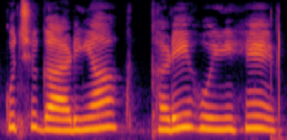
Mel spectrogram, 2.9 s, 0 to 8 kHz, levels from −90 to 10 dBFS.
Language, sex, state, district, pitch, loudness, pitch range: Hindi, female, Madhya Pradesh, Bhopal, 255 Hz, -14 LUFS, 235-275 Hz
